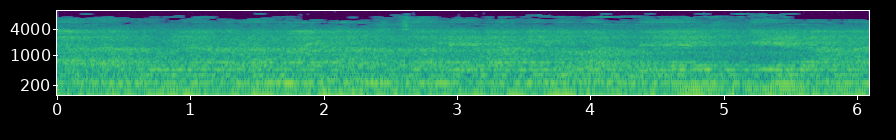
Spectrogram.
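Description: Buddhist monks chanting in Pali, a low, steady monotone with held notes and short breaks for breath.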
